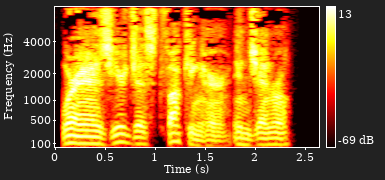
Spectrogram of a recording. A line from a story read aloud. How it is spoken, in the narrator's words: Kara muttered under her breath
